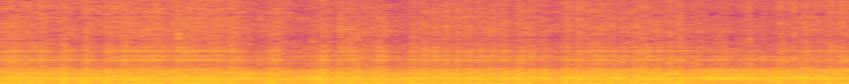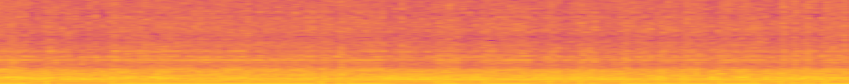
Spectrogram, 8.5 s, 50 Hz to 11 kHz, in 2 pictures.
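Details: Solex 3800 compétition 16P moped, freshly restored, at first start: small two-stroke buzzing at a steady idle with a light, even putter and no knocks or misses; sounds healthy.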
